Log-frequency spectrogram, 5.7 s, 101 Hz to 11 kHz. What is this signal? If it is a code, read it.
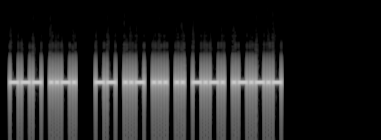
Morse code, heard as a keyed tone, about 28 wpm, 700 Hz. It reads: OF MUSIC.
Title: Sentences from Top 1200 Words 28wpm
